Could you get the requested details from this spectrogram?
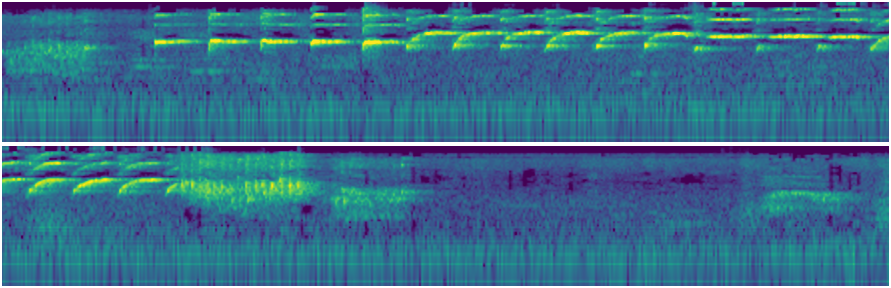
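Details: Canary song meant for training other birds: rapid trills of repeated bright whistled notes, a buzzy rasp, then a quiet pause with faint background hiss.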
